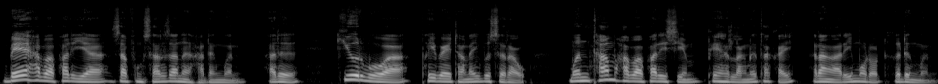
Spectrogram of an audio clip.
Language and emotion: Bodo, neutral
